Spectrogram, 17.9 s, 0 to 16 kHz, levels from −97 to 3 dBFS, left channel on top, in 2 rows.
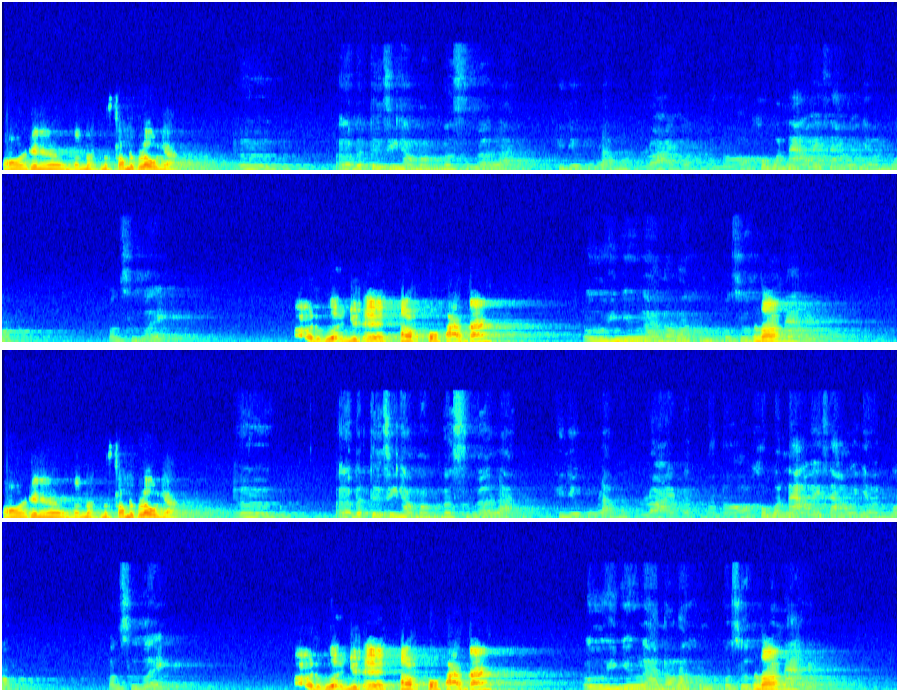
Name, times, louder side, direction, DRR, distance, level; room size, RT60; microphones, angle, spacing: voice 1, 0.0-1.8 11.9-13.9 16.5-16.7, right 1 dB, 5° right, 13 dB, 0.5 m, -25 dB
voice 2, 2.3-2.8 3.3-5.2 5.5-9.1 10.0-10.7 14.7-17.1, right 1 dB, 35° right, 3 dB, 2.1 m, -41 dB
26.0 x 19.0 x 8.8 m, 2.5 s
head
